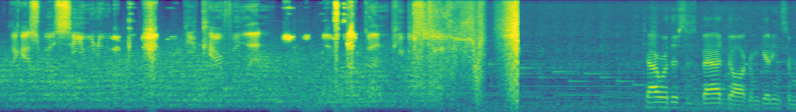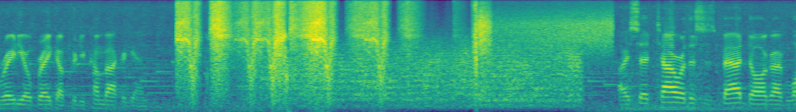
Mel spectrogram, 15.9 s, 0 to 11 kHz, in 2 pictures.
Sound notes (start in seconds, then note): 4.4 loud static; 9.7 loud static; 9.8 aircraft whirring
